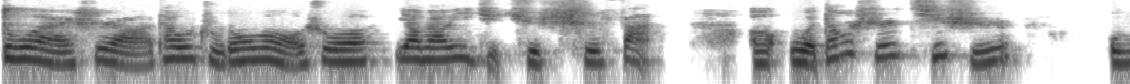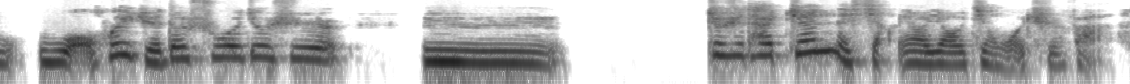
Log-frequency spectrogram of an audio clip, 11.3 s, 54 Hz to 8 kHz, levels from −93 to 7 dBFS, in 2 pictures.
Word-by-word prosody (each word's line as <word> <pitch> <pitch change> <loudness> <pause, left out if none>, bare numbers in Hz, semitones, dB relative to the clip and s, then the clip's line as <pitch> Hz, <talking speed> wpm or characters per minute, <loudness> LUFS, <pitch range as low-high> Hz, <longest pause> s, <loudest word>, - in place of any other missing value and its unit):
对， 230 -8 +4
是 215 +2 -1
啊， 165 -4 +1
她 245 - 0
会 245 0 +3
主 200 -5 -4
动 220 +2 +2
问 235 - +2
我 - - 0
说 210 -1 +2
要 245 -1 +5
不 235 - +2
要 235 - +4
一 255 -1 -1
起 - - -6
去 195 - -1
吃 195 +1 -1
饭， 200 +1 -4 0.5
呃， 190 0 -2
我 200 -3 +6
当 255 - -1
时 275 0 -3
其 290 -1 -3
实 225 -1 -2 0.4
我 190 -1 -3
我 200 -2 +2
会 300 +1 +1
觉 205 -8 +2
得 250 +4 +2
说 265 +1 0
就 270 0 -2
是 250 -3 -2 0.4
嗯， 195 -3 +3 0.7
就 305 -1 +1
是 295 - -1
她 300 +1 +1
真 355 +5 +3
的 - - +2
想 210 - -5
要 190 -1 0
邀 180 -1 +1
请 190 -1 -5
我 - - -6
吃 165 - -8
饭， - - -10
215 Hz, 240 characters per minute, -21 LUFS, 195-255 Hz, 0.7 s, 我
